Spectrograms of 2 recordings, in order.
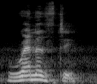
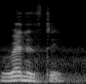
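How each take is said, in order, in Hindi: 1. बीच का d मौन रहता है। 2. बीच का d मौन रहता है।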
